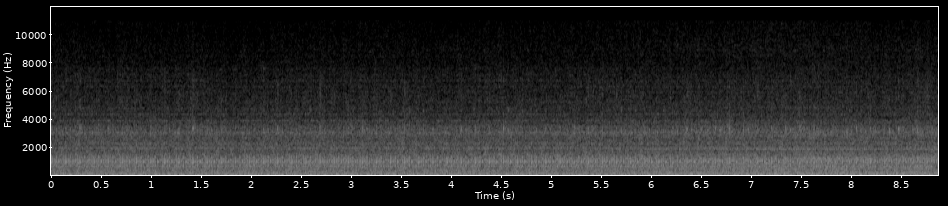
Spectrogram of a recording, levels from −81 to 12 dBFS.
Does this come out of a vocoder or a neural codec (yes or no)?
no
